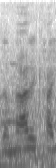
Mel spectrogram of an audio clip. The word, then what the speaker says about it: Nadia: As you can see, I have a lady here, and her name is Nadia. Did I pronounce that right, Nadia?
